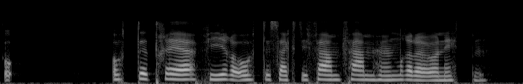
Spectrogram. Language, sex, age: Norwegian, female, 22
